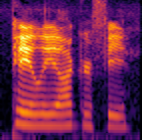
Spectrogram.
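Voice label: "paleography", American English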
